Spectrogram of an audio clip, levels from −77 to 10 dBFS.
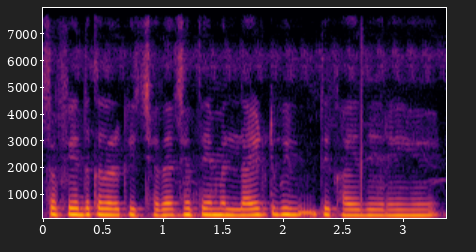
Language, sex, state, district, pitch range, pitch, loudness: Hindi, female, Uttar Pradesh, Shamli, 215-235 Hz, 225 Hz, -15 LUFS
